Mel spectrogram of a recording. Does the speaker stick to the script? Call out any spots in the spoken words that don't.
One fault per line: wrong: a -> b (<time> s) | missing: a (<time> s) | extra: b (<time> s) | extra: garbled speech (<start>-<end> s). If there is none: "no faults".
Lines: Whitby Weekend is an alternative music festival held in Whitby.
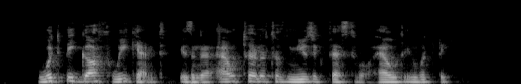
extra: Goth (0.8 s)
